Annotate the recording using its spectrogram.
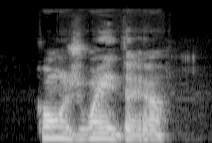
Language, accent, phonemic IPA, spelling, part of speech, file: French, Canada, /kɔ̃.ʒwɛ̃.dʁa/, conjoindra, verb, LL-Q150 (fra)-conjoindra.wav
- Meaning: third-person singular simple future of conjoindre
